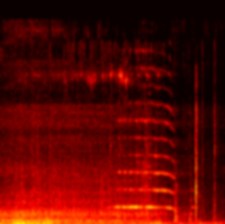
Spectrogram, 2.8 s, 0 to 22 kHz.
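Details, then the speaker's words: Budget dual-suspension e-MTB at about 22.5 mph during a braking test: sharp, high steady squeal rises from the rear disc brake as it bites, then fades as the bike stops; persists after cleaning, owner suspects contaminated pads. "so it does a pretty good job of stopping us but you can hear that back wheel screeching and that's after cleaning it a couple of times so not sure what's going on there like I said it's probably just the brake pads it got contaminated or something"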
